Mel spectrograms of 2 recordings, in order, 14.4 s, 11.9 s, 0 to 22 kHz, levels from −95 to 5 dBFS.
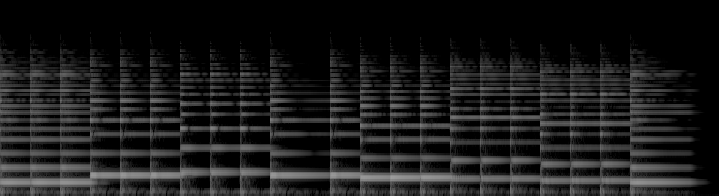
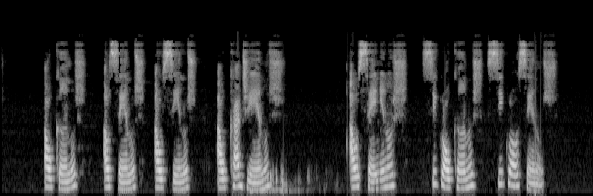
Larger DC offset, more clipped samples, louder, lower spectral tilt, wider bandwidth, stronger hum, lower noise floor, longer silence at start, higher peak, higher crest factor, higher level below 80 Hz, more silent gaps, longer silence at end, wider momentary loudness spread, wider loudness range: neither; neither; second, -45 LUFS vs -18 LUFS; first, -4.5 dB/octave vs -3 dB/octave; about the same, 10 kHz vs 9.6 kHz; neither; about the same, -76 dBFS vs -77 dBFS; second, 0 s vs 0.9 s; second, -30 dBFS vs 0 dBFS; second, 14 dB vs 20 dB; second, -70 dBFS vs -62 dBFS; neither; second, 0.45 s vs 0.8 s; second, 10 LU vs 13 LU; about the same, 5 LU vs 3 LU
